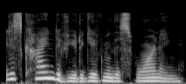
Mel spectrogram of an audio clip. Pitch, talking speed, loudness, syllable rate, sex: 175 Hz, 320 wpm, -16 LUFS, 6.3 syllables/s, female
